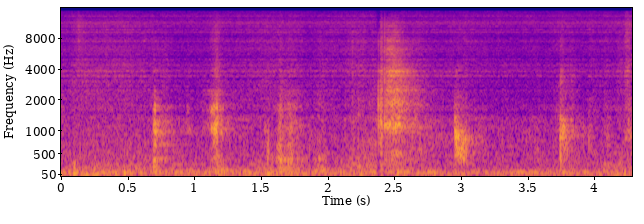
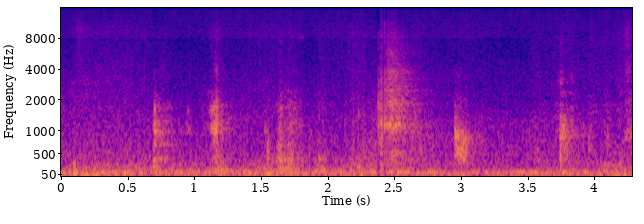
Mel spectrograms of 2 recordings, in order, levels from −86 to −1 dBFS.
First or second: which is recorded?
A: second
